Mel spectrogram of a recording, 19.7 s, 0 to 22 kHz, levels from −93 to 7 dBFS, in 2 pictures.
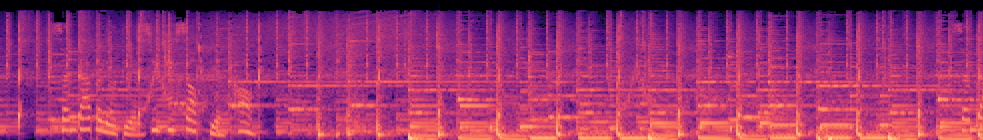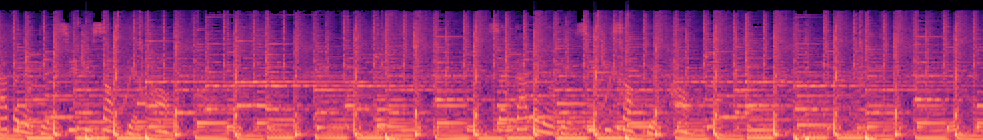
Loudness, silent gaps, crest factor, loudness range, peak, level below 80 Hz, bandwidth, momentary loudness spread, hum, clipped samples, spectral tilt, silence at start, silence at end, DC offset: -14 LUFS; none; 14 dB; 3 LU; 0 dBFS; -18 dBFS; 16.5 kHz; 4 LU; none; under 0.1%; -4.5 dB/octave; 0 s; 0 s; under 0.1%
